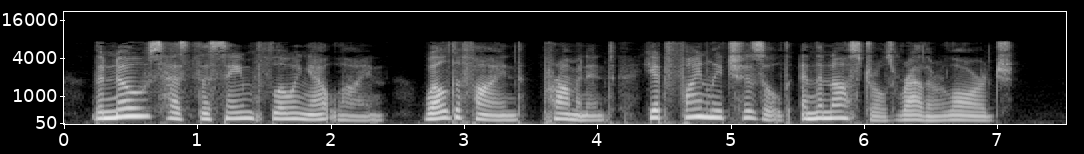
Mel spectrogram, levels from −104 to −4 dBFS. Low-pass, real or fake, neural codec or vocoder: 7.2 kHz; real; none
